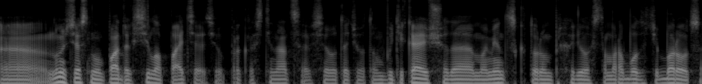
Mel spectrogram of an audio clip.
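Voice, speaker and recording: Very fast, with hardly any pauses, a man speaks in a fairly low, monotone, flat voice, the sound dry and close with no echo in a very clean recording with a silent background. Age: 30s. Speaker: podcast co-host, brand strategist. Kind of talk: casual chat.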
